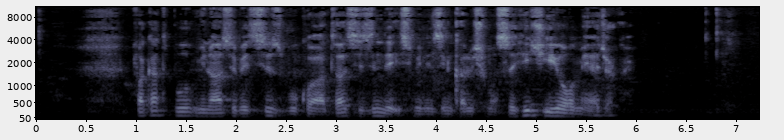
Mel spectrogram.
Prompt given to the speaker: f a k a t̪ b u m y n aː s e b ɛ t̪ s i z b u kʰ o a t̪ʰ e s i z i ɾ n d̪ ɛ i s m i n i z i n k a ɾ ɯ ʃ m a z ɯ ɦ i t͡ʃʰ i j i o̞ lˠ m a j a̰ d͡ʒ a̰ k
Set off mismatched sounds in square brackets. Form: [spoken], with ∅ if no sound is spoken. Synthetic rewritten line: f a k a t̪ b u m y n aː s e b ɛ t̪ s i z b u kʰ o a t̪ʰ [a] s i z i [∅] n d̪ ɛ i s m i n i z i n [kʰ] a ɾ ɯ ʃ m a [s] ɯ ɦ i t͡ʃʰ i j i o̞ lˠ m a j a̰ d͡ʒ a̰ k

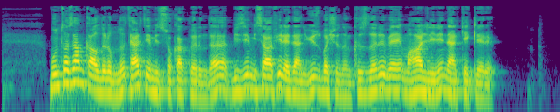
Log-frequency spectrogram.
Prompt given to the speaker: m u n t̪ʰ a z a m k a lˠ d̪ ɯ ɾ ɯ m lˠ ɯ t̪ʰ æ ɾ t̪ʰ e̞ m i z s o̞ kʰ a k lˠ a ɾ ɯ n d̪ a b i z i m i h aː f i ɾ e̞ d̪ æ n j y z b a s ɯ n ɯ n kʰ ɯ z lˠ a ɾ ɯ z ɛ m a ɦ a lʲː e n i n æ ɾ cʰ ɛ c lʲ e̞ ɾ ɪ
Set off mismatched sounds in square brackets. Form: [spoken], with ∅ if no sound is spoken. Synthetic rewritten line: m u n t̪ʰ a z a m k a lˠ d̪ ɯ ɾ ɯ m lˠ ɯ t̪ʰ æ ɾ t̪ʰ e̞ m i z s o̞ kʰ a k lˠ a ɾ ɯ n d̪ a b i z i m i [s] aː f i ɾ e̞ d̪ æ n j y z b a [ʃ] ɯ n ɯ n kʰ ɯ z lˠ a ɾ ɯ [v] ɛ m a ɦ a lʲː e n i n æ ɾ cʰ ɛ c lʲ e̞ ɾ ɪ

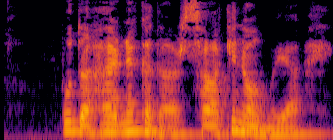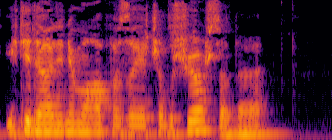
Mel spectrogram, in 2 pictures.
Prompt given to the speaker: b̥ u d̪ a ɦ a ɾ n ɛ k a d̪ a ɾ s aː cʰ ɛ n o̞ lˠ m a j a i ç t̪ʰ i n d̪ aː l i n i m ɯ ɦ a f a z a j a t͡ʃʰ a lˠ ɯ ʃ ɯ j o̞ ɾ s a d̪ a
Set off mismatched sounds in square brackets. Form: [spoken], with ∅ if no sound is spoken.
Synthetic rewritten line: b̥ u d̪ a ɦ [æ] ɾ n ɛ k a d̪ a ɾ s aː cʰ [i] n o̞ lˠ m a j a i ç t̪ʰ i [∅] d̪ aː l i n i m [u] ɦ a f a z a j a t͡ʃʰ a lˠ ɯ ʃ ɯ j o̞ ɾ s a d̪ a

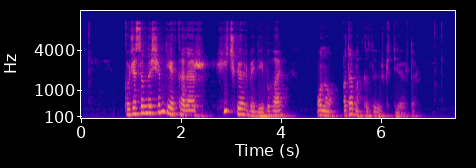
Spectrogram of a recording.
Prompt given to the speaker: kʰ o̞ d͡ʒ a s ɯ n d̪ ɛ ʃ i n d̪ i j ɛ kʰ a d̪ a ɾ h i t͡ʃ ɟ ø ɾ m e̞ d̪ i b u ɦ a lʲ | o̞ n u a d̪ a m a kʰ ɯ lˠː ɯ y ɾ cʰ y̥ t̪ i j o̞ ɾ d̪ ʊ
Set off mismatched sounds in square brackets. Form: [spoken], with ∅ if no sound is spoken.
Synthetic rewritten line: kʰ o̞ d͡ʒ a s ɯ n d̪ [a] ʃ i [m] d̪ i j ɛ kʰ a d̪ a ɾ h i t͡ʃ ɟ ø ɾ m e̞ d̪ [iː] b u ɦ a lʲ | o̞ n u a d̪ a m a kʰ ɯ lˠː ɯ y ɾ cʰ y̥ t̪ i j o̞ ɾ d̪ ʊ

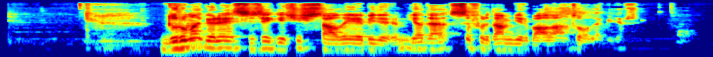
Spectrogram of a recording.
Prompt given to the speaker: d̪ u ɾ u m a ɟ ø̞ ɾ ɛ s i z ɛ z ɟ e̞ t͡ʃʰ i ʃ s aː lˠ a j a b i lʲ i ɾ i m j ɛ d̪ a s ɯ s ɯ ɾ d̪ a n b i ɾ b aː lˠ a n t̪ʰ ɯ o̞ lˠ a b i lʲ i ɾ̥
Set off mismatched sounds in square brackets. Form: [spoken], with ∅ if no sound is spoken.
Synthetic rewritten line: d̪ u ɾ u m a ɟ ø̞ ɾ ɛ s i z ɛ [∅] ɟ e̞ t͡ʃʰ i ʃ s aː lˠ a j a b i lʲ i ɾ i m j [a] d̪ a s ɯ [f] ɯ ɾ d̪ a n b i ɾ b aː lˠ a n t̪ʰ ɯ o̞ lˠ a b i lʲ i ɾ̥

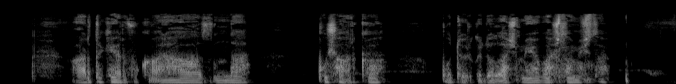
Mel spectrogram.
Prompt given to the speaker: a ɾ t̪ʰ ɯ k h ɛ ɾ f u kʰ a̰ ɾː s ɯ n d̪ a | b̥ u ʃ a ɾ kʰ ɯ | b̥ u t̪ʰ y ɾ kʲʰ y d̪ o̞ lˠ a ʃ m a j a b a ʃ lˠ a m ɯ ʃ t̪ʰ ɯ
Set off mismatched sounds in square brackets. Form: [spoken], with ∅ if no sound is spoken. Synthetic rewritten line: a ɾ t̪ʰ ɯ k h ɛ ɾ f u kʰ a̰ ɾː [z] ɯ n d̪ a | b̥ u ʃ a ɾ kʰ ɯ | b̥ u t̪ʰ y ɾ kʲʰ y d̪ o̞ lˠ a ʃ m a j a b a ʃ lˠ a m ɯ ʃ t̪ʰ ɯ

